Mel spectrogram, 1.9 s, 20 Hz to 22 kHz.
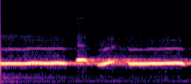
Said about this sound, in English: It's 1963. And I think I hear whistling from deep in the prison.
